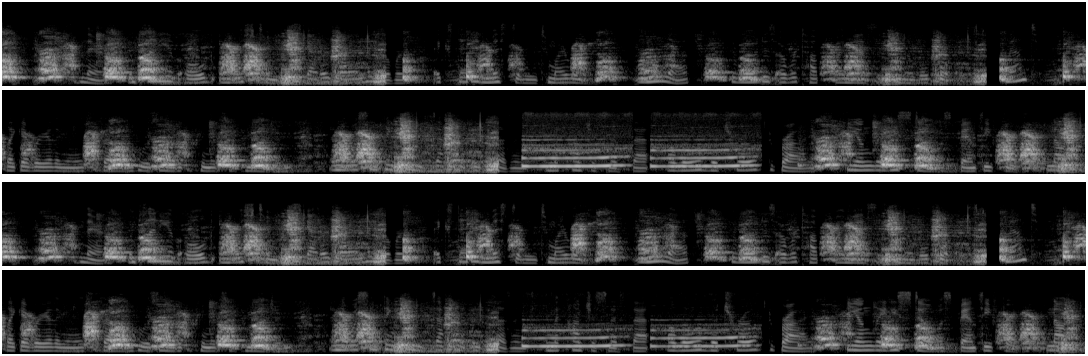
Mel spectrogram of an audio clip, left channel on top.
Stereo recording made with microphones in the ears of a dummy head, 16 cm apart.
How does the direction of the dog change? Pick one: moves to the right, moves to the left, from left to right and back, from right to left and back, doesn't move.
from left to right and back.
